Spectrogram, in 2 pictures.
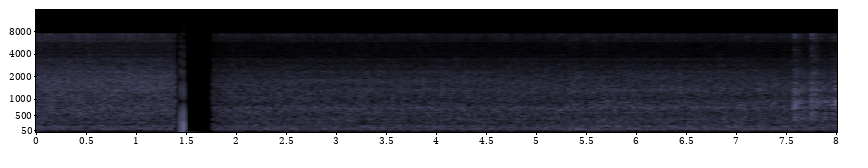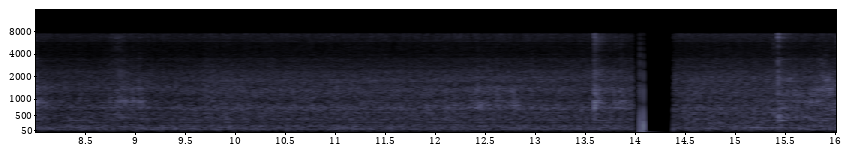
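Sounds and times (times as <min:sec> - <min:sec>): food sizzling in a pan: 0:00.0 - 0:16.0.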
